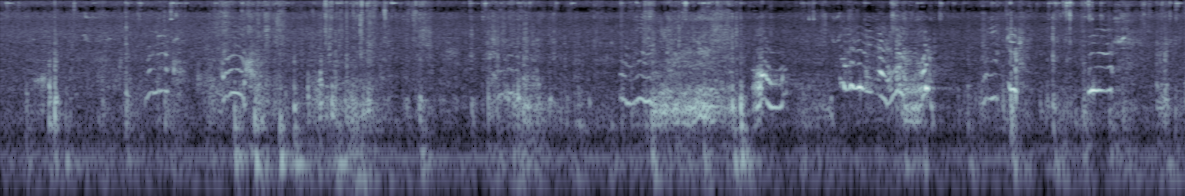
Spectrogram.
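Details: A Collie named Mr. Speckles plays with his ball on a playground built for the family's kids, giving high wavering whines and short yips between pauses, with a person talking and some rustling.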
